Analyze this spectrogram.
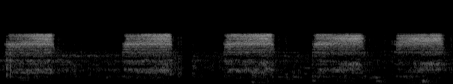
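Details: Nest-box owlet, night of 19 May 2017, stirred up by an owl arriving at the tray after a mouse was delivered; five loud, raspy hissing screeches, each about half a second, at roughly one-second intervals.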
